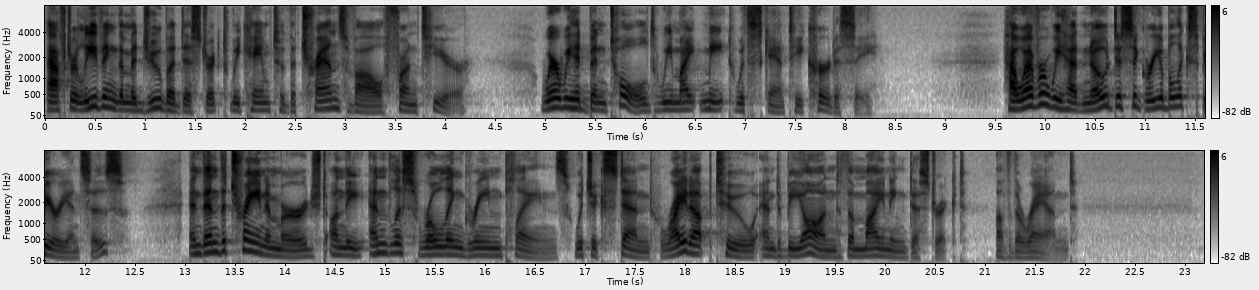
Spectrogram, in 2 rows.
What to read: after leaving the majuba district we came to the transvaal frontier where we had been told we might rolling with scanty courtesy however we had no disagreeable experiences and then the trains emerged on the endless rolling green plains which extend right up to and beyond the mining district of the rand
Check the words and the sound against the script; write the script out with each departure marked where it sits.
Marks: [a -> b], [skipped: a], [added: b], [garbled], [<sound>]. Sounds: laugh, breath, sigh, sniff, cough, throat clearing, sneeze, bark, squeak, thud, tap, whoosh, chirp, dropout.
after leaving the majuba district we came to the transvaal frontier where we had been told we might [rolling -> meet] with scanty courtesy however we had no disagreeable experiences and then the [trains -> train] emerged on the endless rolling green plains which extend right up to and beyond the mining district of the rand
